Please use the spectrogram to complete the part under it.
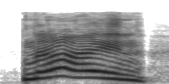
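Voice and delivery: greller hoher Schrei; schreiend. A narrator's reading. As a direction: schrei es entsetzt heraus. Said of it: "schrie Hermine". (laut und sehr hoch geschrien)

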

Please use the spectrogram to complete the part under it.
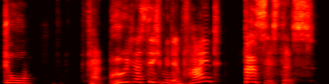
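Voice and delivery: high, indignant outburst; outraged accusation. Acted. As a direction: hurl the accusation at a friend. Ron accuses Hermine of treachery.

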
